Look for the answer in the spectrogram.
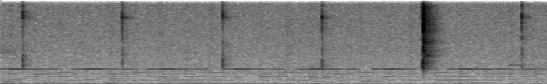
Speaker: vous avez entendu un petit clip ça veut que la pur est en train de se faire au niveau de la tubulure qui est à l'intérieur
